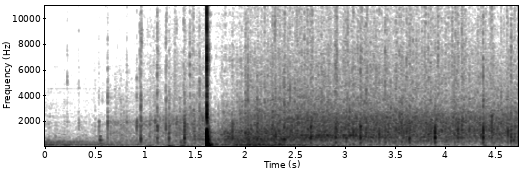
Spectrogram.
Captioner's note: audience claps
